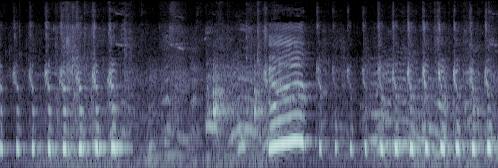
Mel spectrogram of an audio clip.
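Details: German Shepherd puppies at play in Florida: rapid runs of short, high yips about three per second, broken midway by a brief whine and a rising squeal, with a person speaking briefly in between.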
